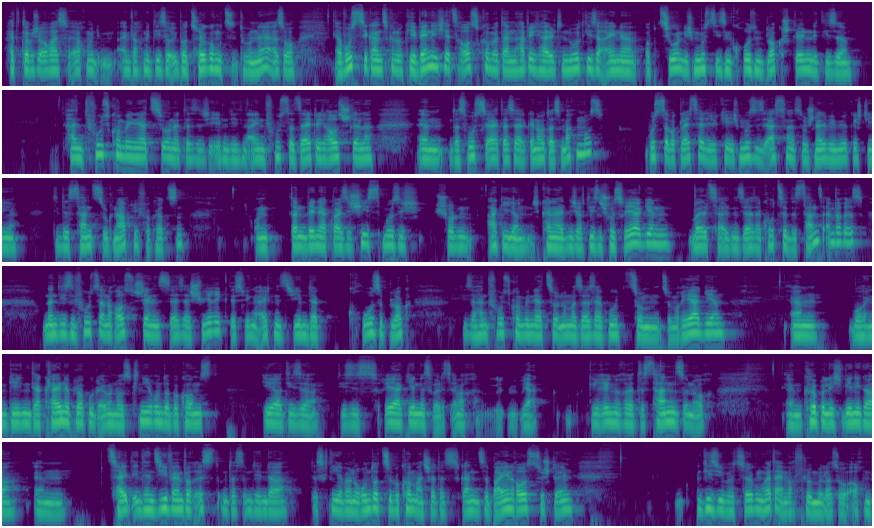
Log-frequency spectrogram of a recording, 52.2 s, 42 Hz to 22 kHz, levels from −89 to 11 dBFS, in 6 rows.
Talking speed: 220 wpm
